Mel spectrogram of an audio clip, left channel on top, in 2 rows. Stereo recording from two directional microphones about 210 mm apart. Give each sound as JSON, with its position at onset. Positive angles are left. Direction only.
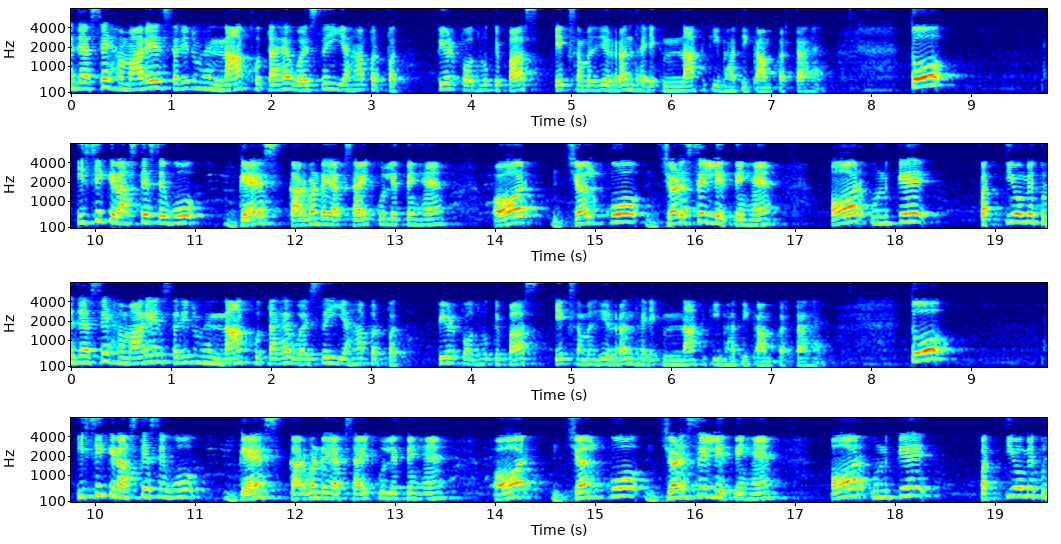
{"t": 0.0, "sound": "speech", "side_deg": 50}
{"t": 7.9, "sound": "a sound", "side_deg": 50}
{"t": 9.8, "sound": "speech", "side_deg": 50}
